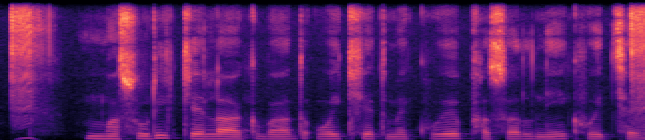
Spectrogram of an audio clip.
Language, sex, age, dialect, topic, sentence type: Maithili, male, 31-35, Southern/Standard, agriculture, question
